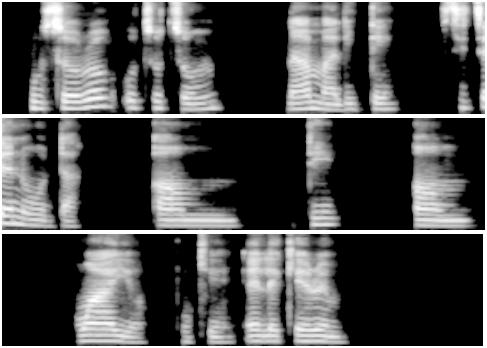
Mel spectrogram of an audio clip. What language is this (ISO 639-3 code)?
ibo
